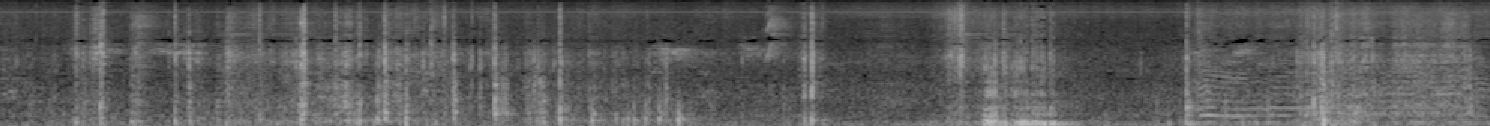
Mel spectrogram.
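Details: Teddy bear bee lost inside a house, buzzing in uneven bursts with a low droning hum, many sharp clicks and knocks as it bumps about.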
